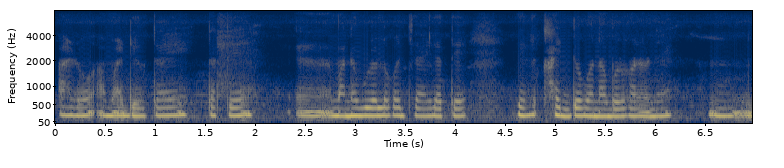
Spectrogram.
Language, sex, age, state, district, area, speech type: Assamese, female, 18-30, Assam, Udalguri, rural, spontaneous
